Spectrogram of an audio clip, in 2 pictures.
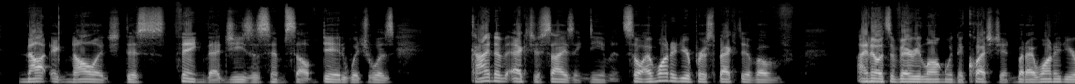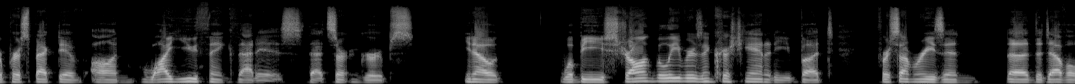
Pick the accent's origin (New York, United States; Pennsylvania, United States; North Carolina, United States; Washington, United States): New York, United States; because I grew up in New York.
